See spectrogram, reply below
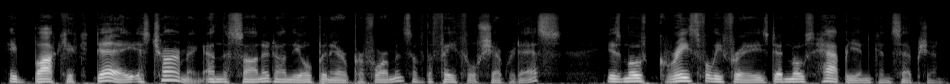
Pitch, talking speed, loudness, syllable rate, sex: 115 Hz, 165 wpm, -22 LUFS, 5.0 syllables/s, male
